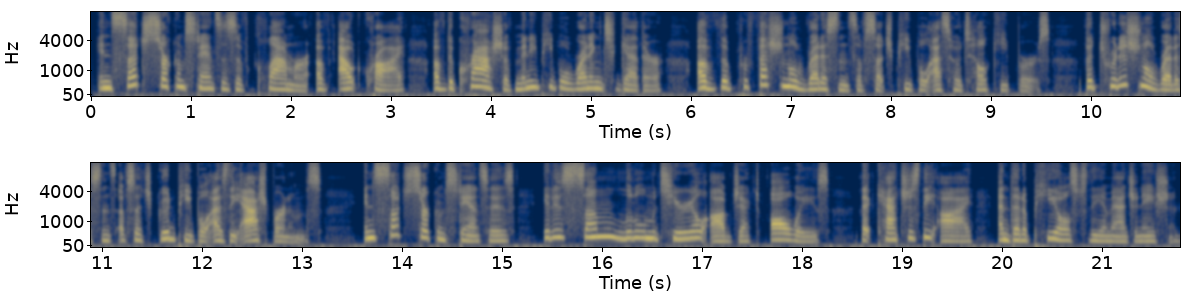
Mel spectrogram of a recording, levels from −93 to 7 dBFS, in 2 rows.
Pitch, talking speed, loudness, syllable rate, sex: 210 Hz, 150 wpm, -23 LUFS, 5.0 syllables/s, female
